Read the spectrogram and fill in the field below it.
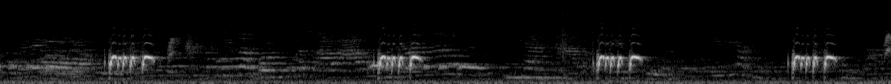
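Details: Four evenly spaced bursts of quick, stammering cooing, roughly every two seconds, from a local zebra dove used to get other doves answering; gentle softer coos fill the pauses.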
